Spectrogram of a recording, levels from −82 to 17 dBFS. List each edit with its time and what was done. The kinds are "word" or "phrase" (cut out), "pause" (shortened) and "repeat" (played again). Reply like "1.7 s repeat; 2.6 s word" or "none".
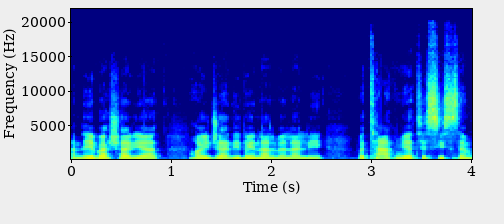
1.2 s phrase; 1.7 s word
